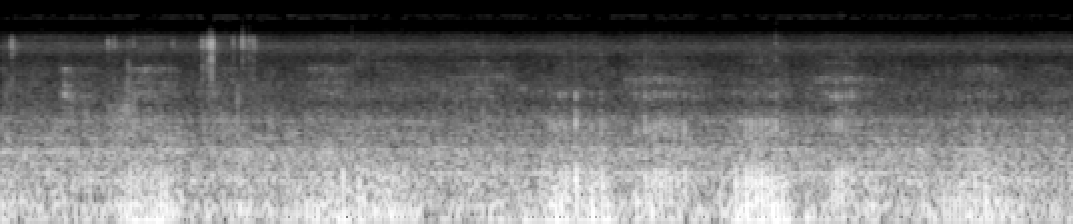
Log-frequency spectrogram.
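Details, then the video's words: Happy male domestic cat purring during cute head tilts, a low, even rumble pulsing with each breath, louder swells around the middle, light clicks and rustles in the background. "Purring boi does cutest head tilts"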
